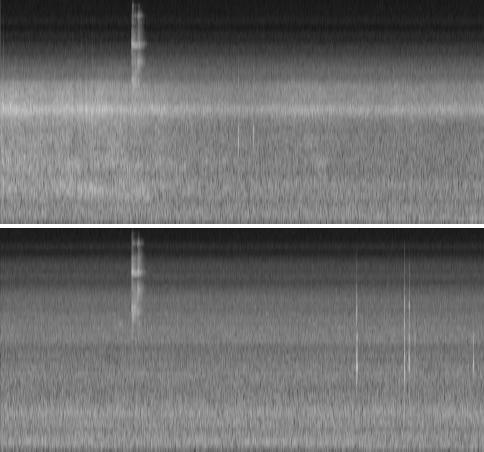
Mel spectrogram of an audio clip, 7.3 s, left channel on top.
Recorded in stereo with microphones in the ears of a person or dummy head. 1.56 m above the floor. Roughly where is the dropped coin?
Centre.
